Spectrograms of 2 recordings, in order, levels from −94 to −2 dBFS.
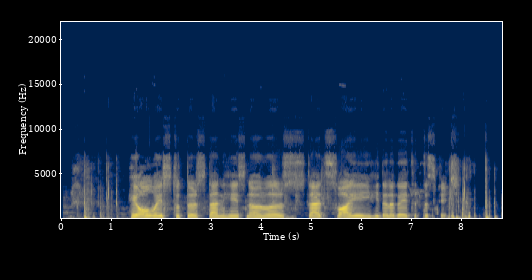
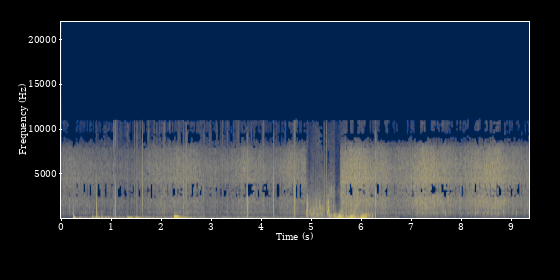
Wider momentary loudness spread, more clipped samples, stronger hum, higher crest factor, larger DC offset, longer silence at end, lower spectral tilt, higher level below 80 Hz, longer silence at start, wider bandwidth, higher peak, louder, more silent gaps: first, 18 LU vs 11 LU; neither; neither; second, 18 dB vs 26 dB; neither; first, 0.15 s vs 0 s; first, -6 dB/octave vs -3 dB/octave; second, -46 dBFS vs -30 dBFS; first, 0.45 s vs 0 s; second, 7.6 kHz vs 11.5 kHz; about the same, -2 dBFS vs 0 dBFS; first, -19 LUFS vs -27 LUFS; neither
